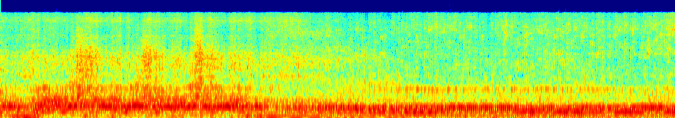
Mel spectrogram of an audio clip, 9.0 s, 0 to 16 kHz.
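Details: Kawasaki ZX7R inline-four, first start after a fresh rebuild; the no-spark fault was a new ignition switch missing the 100 ohm resistor on the grey wire. Rough blips at first, then a steady high idle with a smooth even buzz; owner unsure whether timing is off.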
